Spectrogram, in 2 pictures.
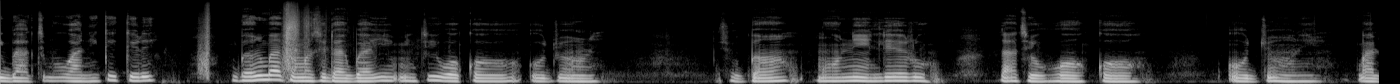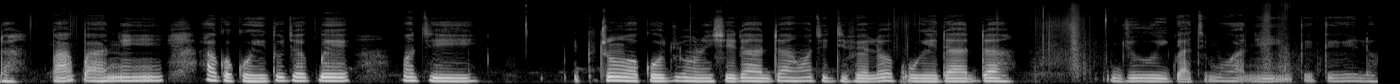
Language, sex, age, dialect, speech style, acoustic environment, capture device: Yoruba, female, 35-44, Nigeria - Ibadan, happy; relaxed, people talking; appliances, mobile / Linux / Chrome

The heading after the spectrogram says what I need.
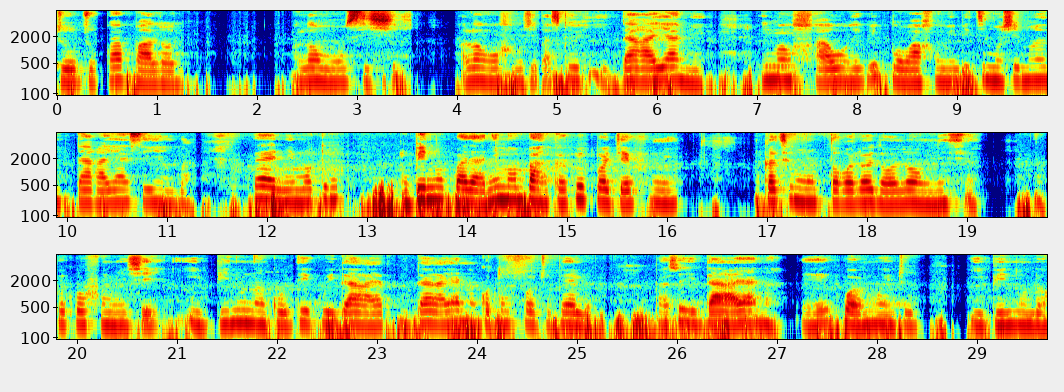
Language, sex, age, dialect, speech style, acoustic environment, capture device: Yoruba, female, 25-34, Nigeria - Ijebu, happy; focused, people talking; music; nature, mobile / Linux / Chrome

